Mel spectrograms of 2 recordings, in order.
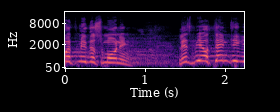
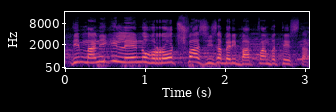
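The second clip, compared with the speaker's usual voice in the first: ordinary delivery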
